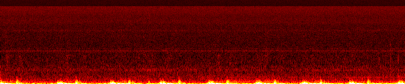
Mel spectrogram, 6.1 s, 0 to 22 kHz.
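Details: Binaural recording of a heartbeat after 37 push-ups: steady low thumping at about 80 beats a minute over faint room hum; a normal heartbeat after exercise.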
